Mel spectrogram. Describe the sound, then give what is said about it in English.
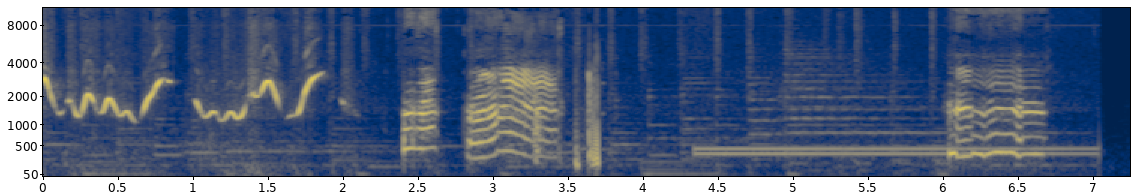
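A person whistles warbling, bird-like trills that rise and fall in pitch, imitating bird calls over the phone to a woman at a bird sanctuary, followed by bursts of chirpy vocal imitation and a steady tonal hum, with no words spoken. “I was trying to talk to her in bird, and oh well.”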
